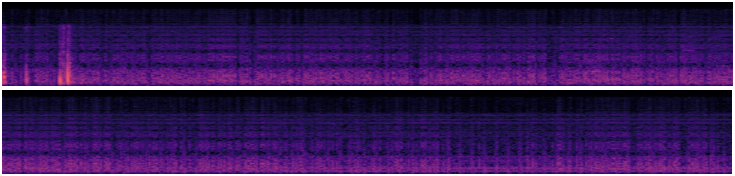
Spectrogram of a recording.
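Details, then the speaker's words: Refrigerator compressor re-plugged about two minutes after a capillary clog during freon charging; the filter has warmed again, showing the flow is clear. A single click at start, then a quiet, steady, even low hum; normal running. "ini hanget kembali. Jadi ini sudah lancar lagi. Saya akan tes lagi ini apakah masih mampet lagi."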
